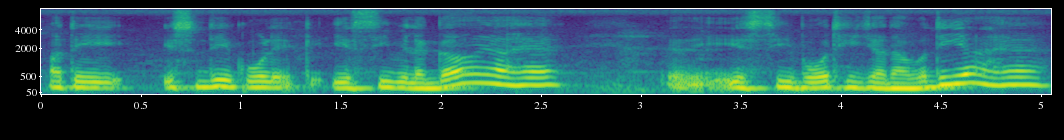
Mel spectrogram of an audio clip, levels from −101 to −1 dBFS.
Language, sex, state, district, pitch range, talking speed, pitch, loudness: Punjabi, male, Punjab, Kapurthala, 150-220 Hz, 180 wpm, 165 Hz, -13 LUFS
